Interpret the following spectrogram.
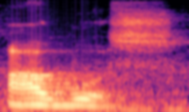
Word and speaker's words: avus: The Latin version of ancestor is, it's spelled with a V, but it's pronounced avus.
